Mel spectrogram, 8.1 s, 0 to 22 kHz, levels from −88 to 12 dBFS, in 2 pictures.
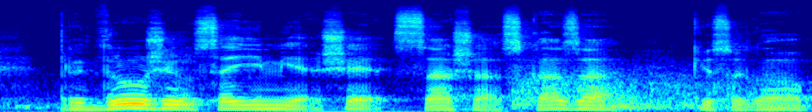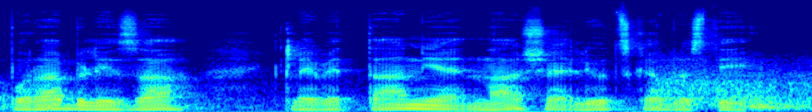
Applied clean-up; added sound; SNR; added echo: none; Thunder; 14 dB; none.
